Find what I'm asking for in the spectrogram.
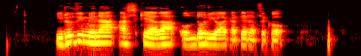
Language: Basque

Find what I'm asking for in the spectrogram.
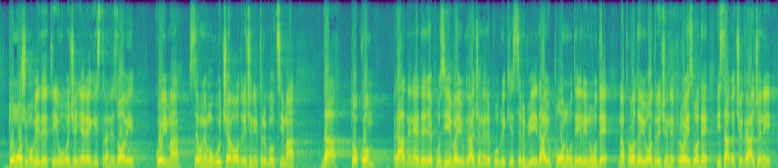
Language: Serbian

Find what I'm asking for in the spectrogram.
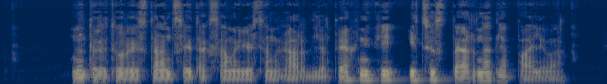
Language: Belarusian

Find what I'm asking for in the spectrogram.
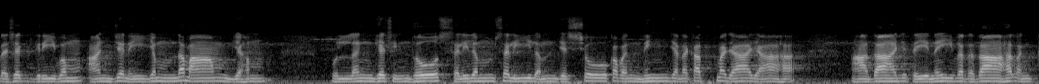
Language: Telugu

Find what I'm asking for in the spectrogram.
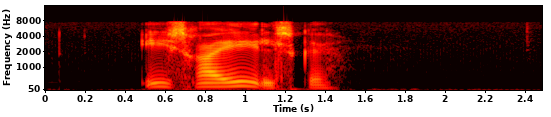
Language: Danish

